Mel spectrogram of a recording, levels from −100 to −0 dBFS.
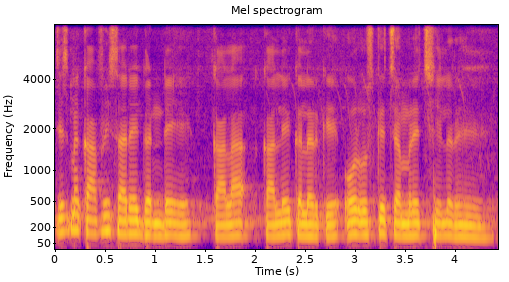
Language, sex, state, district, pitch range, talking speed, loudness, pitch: Hindi, male, Arunachal Pradesh, Papum Pare, 115-130 Hz, 205 wpm, -14 LUFS, 120 Hz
